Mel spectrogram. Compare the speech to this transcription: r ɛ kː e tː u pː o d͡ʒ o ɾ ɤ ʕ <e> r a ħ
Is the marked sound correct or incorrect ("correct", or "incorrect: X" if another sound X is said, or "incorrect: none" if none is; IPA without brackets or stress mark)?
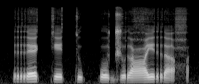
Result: correct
